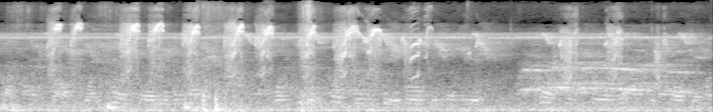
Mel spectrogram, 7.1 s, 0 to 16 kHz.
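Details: Streak-eared Bulbul nestling, eleven days old, Ubon Ratchathani, Thailand, 13 April 2023; a series of sharp, high chirps about every half second for four seconds, then softer, lower notes under a steady high insect-like whine.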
